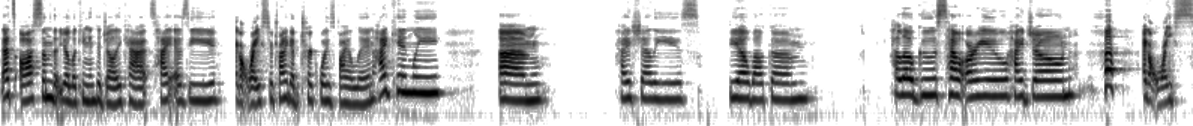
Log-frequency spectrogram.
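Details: Young woman with Tourette syndrome whose speech is interrupted by her vocal tic "I got rice"; other vocal tics barking and "ha", motor tics facial grimacing and eye blinking; vocal tics.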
